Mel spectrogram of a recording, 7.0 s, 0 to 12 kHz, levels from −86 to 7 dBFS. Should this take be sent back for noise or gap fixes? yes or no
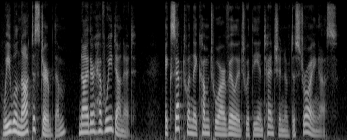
no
